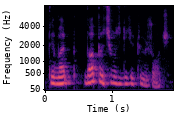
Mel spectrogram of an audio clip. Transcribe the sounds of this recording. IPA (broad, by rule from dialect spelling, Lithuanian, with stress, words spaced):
tɐɪ ˈʋɐt ˈʋɐ pɐˈt͡ʃʲoːs ˈɡʲiːdʲiːtoːjoːs ˈʒoːd͡ʒʲɛɪ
